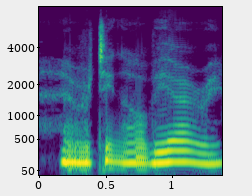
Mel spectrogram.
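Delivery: ordinary delivery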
